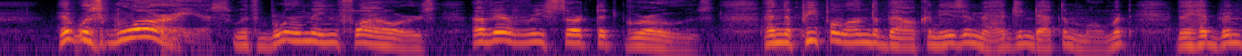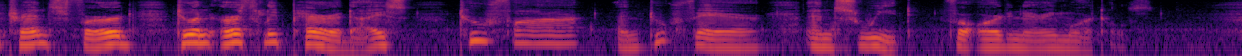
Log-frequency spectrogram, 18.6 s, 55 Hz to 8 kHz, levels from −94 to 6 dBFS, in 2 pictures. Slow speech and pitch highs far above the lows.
Yes: slow, 115 wpm; wide, 6.6 semitones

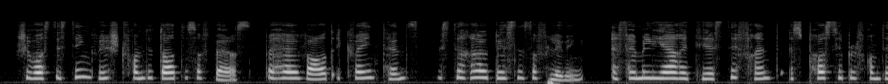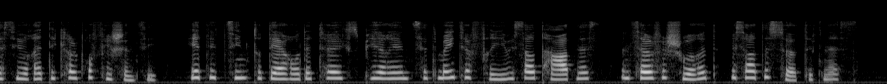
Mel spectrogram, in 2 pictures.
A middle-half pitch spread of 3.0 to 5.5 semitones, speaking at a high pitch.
No: narrow, 2.5 semitones; very high, 285 Hz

